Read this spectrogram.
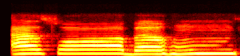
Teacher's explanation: اصابهم صاد موٹا پڑھیں گے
